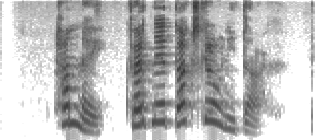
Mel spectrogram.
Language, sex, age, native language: Icelandic, female, 40-49, Icelandic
